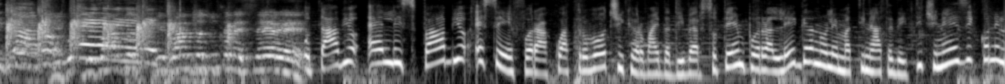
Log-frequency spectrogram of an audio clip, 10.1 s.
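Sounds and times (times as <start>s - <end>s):
applause: 0.0s - 2.6s
speech: 2.2s - 10.0s.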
